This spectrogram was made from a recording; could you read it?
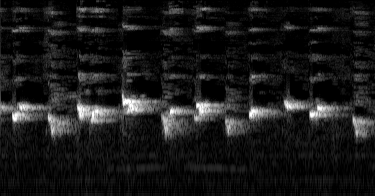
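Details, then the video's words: Sooty-headed bulbul (trucukan) from a songbird-keeping setting, singing fast 'ropel': crisp fluted two-note phrases, a high whistle followed by a falling slur, repeated about every third of a second. "ROPELAN BURUNG TRUCUKAN TERPANJANG DALAM SEJARAH"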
